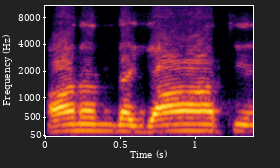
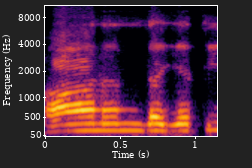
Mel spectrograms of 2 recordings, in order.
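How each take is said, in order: First: The vowel before the last syllable is long. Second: The vowel before the last syllable is short. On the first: This form is lengthened to keep the Vedic metre. The speaker calls it wrong. "ತಪ್ಪು ಸಂಸ್ಕೃತ" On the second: This is the standard grammatical form. The speaker calls it right. "ಸರಿಯಾದ ಪ್ರಯೋಗ"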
